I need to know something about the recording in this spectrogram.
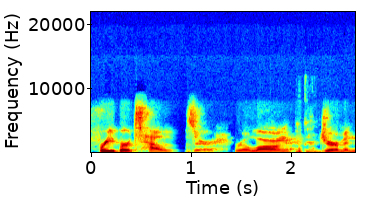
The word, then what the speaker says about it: Friebertshauser: It's Friebertshauser, real long Okay. German name. Friebertshauser.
